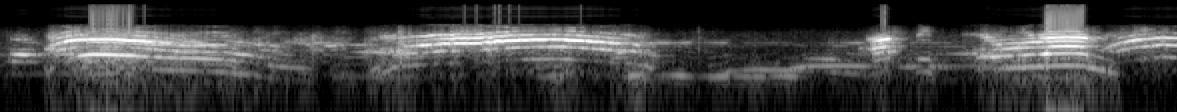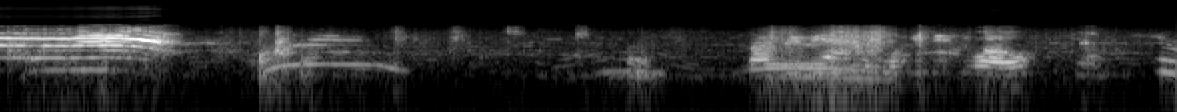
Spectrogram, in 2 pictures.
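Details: Cats fighting outside a home in the morning, trading drawn-out, loud caterwauls that rise and sag in pitch, three long wails in the first seven seconds, then shorter broken yowls and quiet gaps.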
